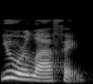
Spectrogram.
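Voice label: "Youre laughing!", English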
